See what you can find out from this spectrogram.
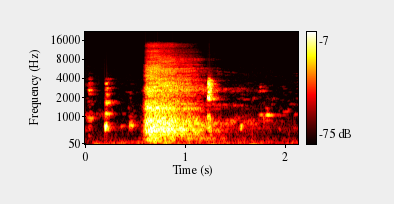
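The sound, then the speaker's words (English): One deep breath is taken, a soft breathy rush of air lasting about half a second before it trails off. It is faint and stands alone without talk. “Now we're going to, let's take a deep breath. Let's take a deep breath.”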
